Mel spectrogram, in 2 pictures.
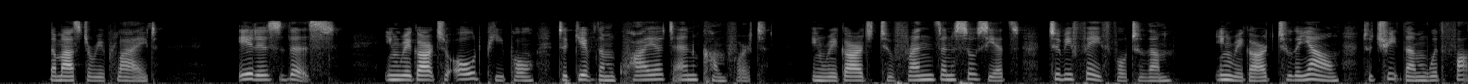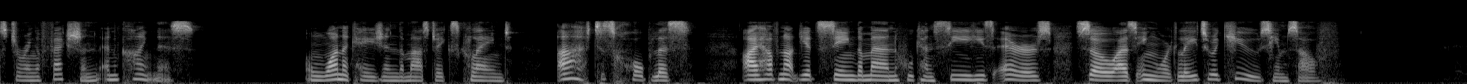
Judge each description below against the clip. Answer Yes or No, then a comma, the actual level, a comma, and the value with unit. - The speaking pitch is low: No, high, 200 Hz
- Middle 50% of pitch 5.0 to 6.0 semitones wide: No, average, 3.3 semitones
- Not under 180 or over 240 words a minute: No, average, 140 wpm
